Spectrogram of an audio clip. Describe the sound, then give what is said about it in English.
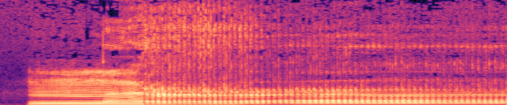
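As a vocal exercise, a voice hums a steady, low-pitched tone that turns into a rolling tongue trill, the buzzing flutter holding at a fairly even pitch with only slight drifts. No words are spoken. “And again, connecting a hum and starting to move up and down. We can turn that hum into a tongue trill.”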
